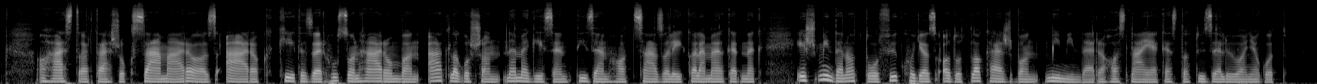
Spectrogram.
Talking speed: 120 wpm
